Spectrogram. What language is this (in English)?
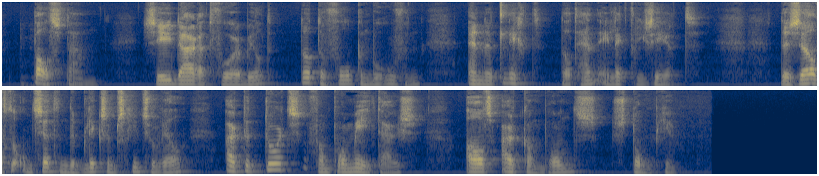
Dutch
